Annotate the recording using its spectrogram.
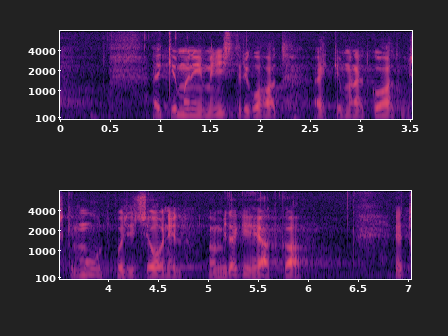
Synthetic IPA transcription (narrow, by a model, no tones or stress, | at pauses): æjkːˑemɤnʲiminʲist̪riko̞ɦɑd̪̥æ̰kːˑemɤned̪̥ko̞ɦɑd̪̥̚kusʲkilmuːd̪̥po̞sʲit̪sio̞ːnʲilnomid̪̥ɑɡ̥ihe̞ɑd̪̥kɑ̰ː | e̞t̪ːˑ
